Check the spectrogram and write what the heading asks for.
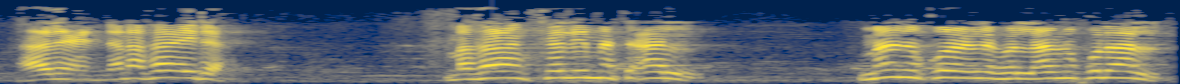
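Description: A man's voice: very high-pitched, bright, forceful tone, poor audio. A man teaching grammar to a class, quizzing his students and repeating the key points. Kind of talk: classroom lesson with student questions.

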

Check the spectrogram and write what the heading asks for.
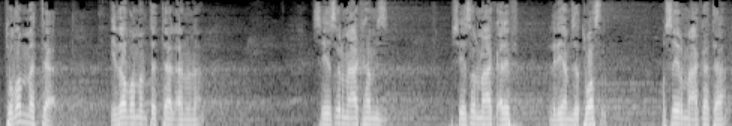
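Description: A man's voice: medium pitch, fairly even intonation, fairly quick, pauses often. A male religious teacher giving a classroom lesson, quizzing his students and repeating their answers back to them. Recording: long reverb, dull lo-fi.

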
